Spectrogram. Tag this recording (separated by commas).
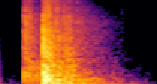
Slam, home sounds, Wood, Door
